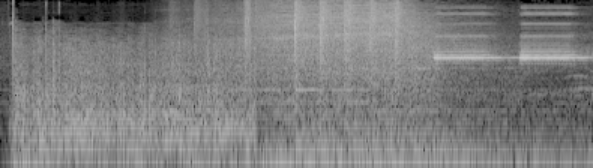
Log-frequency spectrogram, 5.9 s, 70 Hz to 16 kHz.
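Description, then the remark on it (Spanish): A building in the United States collapses, its floors falling one onto another like a stack of pancakes, crashing down in a loud, continuous roar of rumbling debris that eases after a few seconds, leaving a lingering noisy wash with faint high ringing tones. “A la 1 y 22, el edificio se desplomaba como una torre de panquecas, cayendo un piso sobre el otro, convirtiéndose en el derrumbe más mortífero en la historia de Estados Unidos.”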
